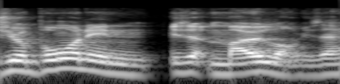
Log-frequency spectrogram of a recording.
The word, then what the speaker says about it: Molong: Yeah, because you're born in, is it Molong? Is that how you say it? Molong, yeah.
